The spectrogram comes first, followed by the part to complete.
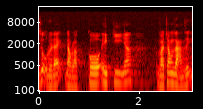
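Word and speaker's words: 交易: Hay là đọc là koeki, đúng nhỉ? Giao dịch. Lúc nãy đã cho các bạn xem ví dụ rồi đấy. Đọc là koeki nhá.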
